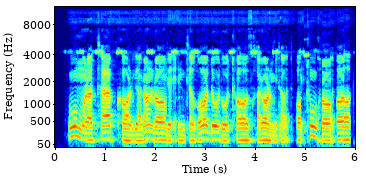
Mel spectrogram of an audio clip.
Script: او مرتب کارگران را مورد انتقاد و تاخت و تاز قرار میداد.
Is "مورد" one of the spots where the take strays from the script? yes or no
yes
